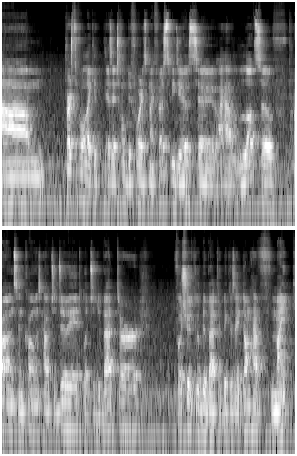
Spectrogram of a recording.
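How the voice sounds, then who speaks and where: With a Russian accent, a man speaks at a moderate pace in a fairly low pitch with fairly even intonation. Audible room echo and noticeable background noise fill the recording. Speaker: vlogger, bag collector. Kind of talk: casual unboxing vlog. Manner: halting. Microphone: no microphone, built-in mic.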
